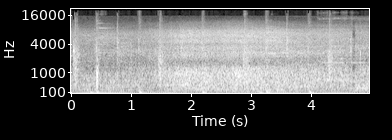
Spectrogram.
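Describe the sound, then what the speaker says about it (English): Ocean waves breaking on a pebbly shore, a steady rolling wash with wind buffeting the microphone and a few sharp thumps, close and continuous throughout. "There's something very soporific about the sound of waves."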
